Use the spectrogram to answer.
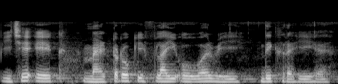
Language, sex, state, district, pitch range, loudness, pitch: Hindi, male, Uttar Pradesh, Lucknow, 125-145 Hz, -17 LUFS, 135 Hz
